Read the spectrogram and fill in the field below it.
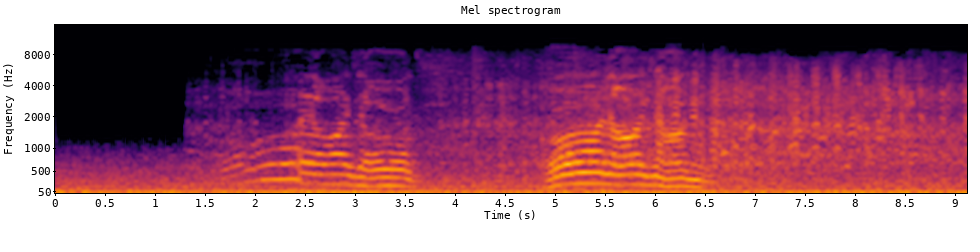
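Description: A cat makes drawn-out, wavering vocalizations like a famous talking cat, two separate warbling calls rising and falling in pitch over a steady background hiss.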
